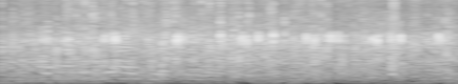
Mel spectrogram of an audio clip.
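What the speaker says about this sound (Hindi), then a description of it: "एक बार जोरदार तालियां।" Loud applause from the crowd at an outdoor poetry gathering in a park, quick sharp claps bunched together in a busy, continuous burst, with voices murmuring underneath.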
